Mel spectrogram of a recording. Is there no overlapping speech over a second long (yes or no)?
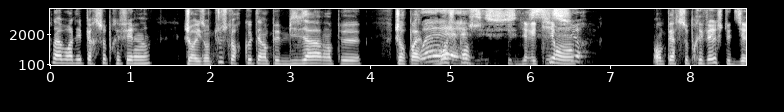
no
